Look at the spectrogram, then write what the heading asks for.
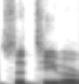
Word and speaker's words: Sativa: spell that spell that spell your name sativa s a t i v a like like the like the weat SAA like the like the marijuana yeah like the marijuana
